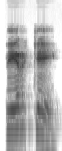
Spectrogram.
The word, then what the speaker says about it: perché: Next is two closed e's, a, right? Perché, so perché, right?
